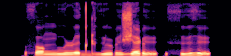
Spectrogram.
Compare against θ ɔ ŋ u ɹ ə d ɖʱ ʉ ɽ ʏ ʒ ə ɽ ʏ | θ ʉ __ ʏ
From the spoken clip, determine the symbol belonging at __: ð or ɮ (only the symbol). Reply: ð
